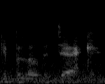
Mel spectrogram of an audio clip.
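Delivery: soft, unvoiced whisper.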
